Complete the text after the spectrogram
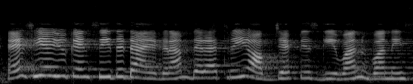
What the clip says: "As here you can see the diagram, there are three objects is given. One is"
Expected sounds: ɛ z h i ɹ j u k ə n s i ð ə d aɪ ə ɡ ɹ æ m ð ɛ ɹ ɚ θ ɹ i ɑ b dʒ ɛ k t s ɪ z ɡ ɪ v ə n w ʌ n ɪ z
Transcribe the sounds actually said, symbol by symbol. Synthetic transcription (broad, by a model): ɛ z h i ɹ j u k ə n s i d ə d aɪ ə ɡ ɹ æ m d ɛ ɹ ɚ t ɹ i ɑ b dʒ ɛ k t ɪ z ɡ ɪ v ə n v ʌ n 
